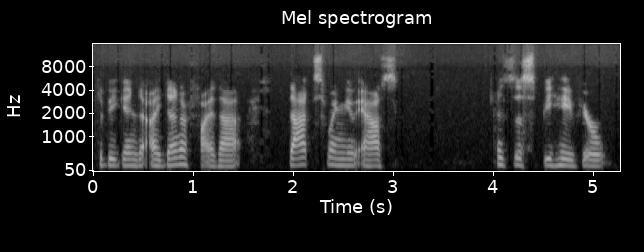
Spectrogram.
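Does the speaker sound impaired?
Yes: cleft palate, severe; speech now clear enough for public speaking.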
